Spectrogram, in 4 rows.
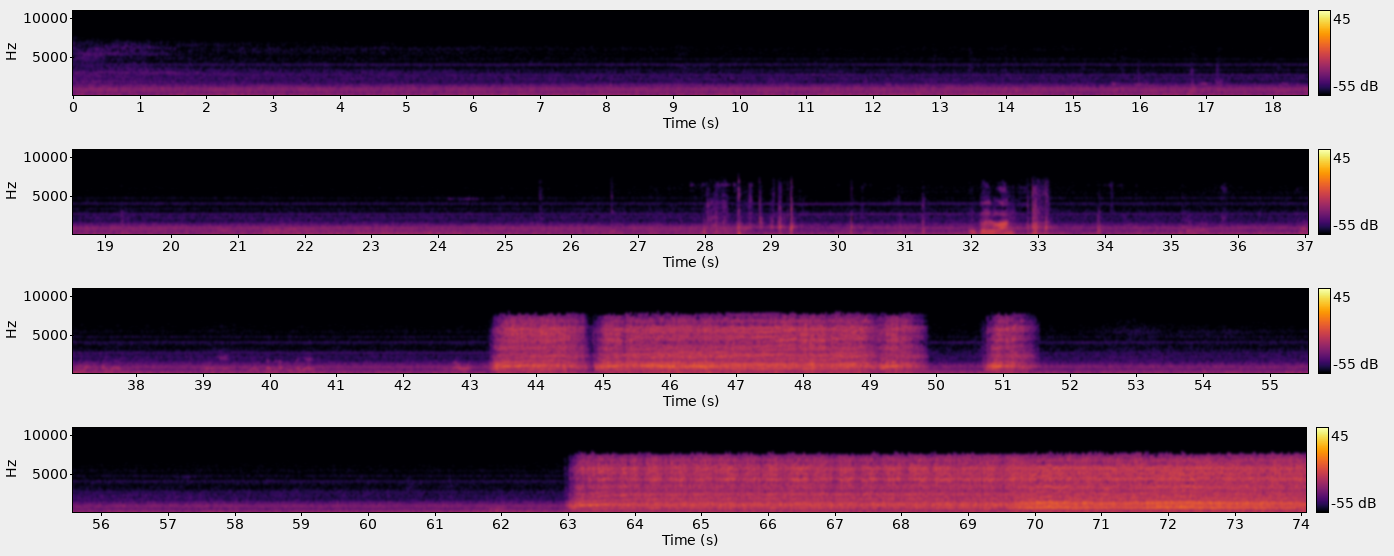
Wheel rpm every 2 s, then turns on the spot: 0, 0, 0, 0, 0, 0, 0, 0, 0, 0, 0, 0, 0, 0, 0, 0, 0, 0, 0, 0, 0, 20, 110, 160, 130, 30, 0, 0, 0, 0, 0, 20, 150, 160, 160, 160, 160.
none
